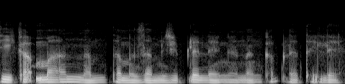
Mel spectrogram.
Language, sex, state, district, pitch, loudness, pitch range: Wancho, male, Arunachal Pradesh, Longding, 100 Hz, -18 LUFS, 95-110 Hz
